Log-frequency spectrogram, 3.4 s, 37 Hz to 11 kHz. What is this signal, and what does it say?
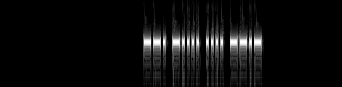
Morse code, heard as a keyed tone, about 51 wpm, 700 Hz. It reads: G6HQ
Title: DXCC-100 Call Signs - 4 Characters - Repeated 3x - 50wpm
